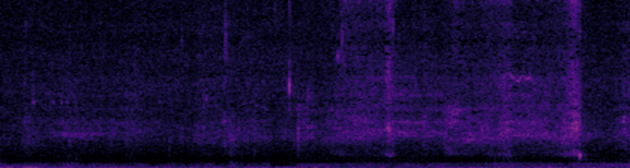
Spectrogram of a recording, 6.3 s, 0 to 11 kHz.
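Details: Scottish Fold kitten, a female born in Britain on 5 July 2018, being groomed with a brush; a quiet continuous low purr hums beneath short scratchy brush strokes and small clicks.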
